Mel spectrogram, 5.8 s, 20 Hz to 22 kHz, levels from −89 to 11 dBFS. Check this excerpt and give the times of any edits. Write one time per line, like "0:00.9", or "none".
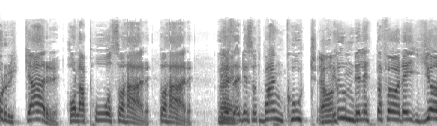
0:02.1
0:03.4
0:04.5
